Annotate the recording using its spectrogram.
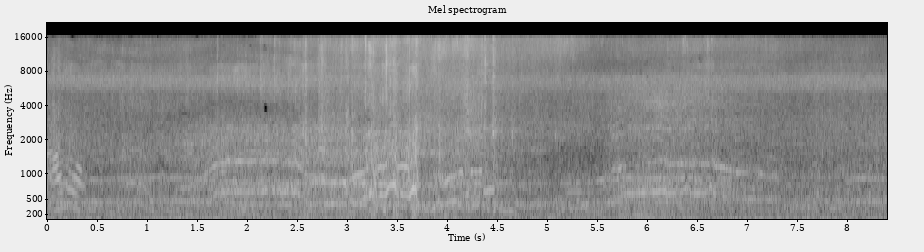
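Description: Radio-controlled model speedboats running fast on the water, their motors whining in pitches that rise and fall as they pass. The sound is loudest a little past the middle, then eases off.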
